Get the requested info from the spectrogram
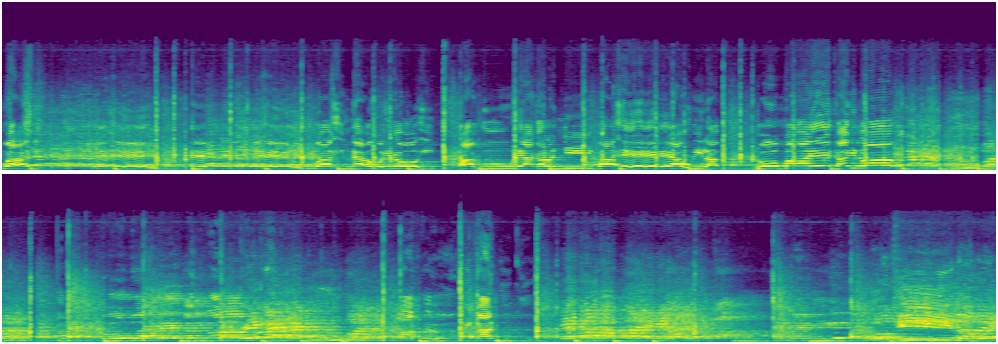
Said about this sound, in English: and sometimes this dance requires that we raise our voice to the utmost point that we can raise it, and that we do maybe slap our legs as hard as we can slap it, because that stinging is part of the dance.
